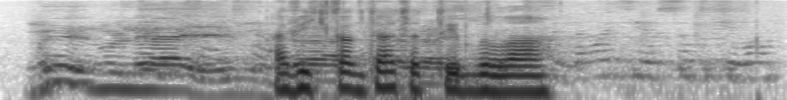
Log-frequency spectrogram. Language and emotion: Russian, neutral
